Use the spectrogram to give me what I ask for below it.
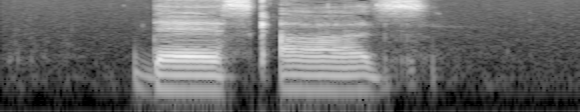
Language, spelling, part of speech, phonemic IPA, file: Navajo, deeskʼaaz, verb, /tèːskʼɑ̀ːz/, Nv-deeskʼaaz.ogg
- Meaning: it (the weather) is cold (perfective form of diłkʼáás, “to start to get cold”)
